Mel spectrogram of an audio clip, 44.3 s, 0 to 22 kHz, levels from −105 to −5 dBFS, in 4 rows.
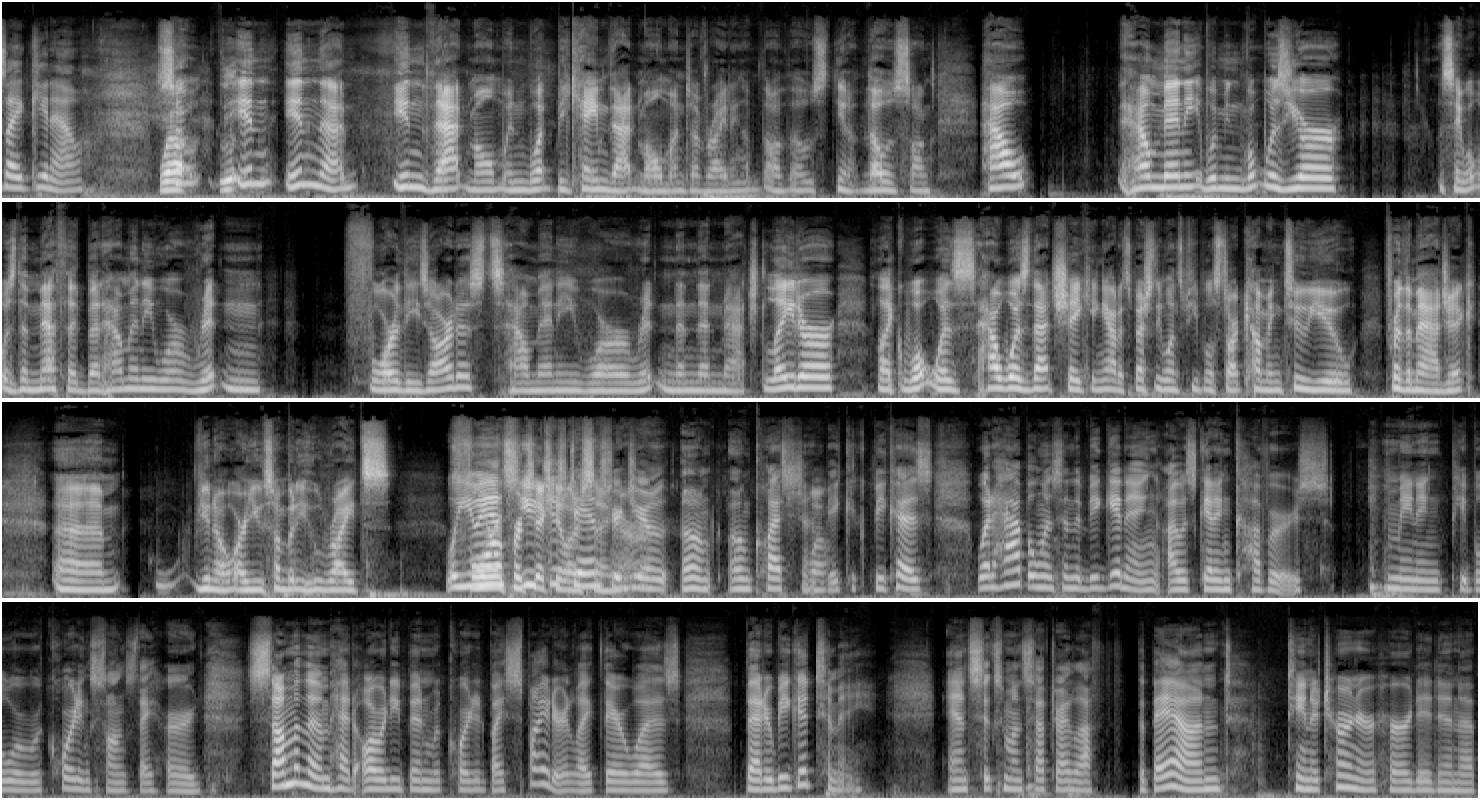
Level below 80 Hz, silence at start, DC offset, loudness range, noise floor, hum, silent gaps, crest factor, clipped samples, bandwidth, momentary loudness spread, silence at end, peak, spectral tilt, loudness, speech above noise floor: -54 dBFS; 0 s; under 0.1%; 10 LU; -63 dBFS; none; none; 24 dB; under 0.1%; 16 kHz; 16 LU; 0 s; -2 dBFS; -3.5 dB/octave; -26 LUFS; 35 dB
